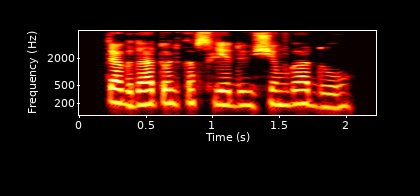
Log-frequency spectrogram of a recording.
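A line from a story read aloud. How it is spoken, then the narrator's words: Sad sigh. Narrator (Russian): печально вздохнул Рерик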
